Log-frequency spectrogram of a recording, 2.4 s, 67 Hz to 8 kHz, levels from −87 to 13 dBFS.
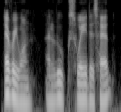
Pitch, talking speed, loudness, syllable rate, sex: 110 Hz, 175 wpm, -20 LUFS, 5.1 syllables/s, male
